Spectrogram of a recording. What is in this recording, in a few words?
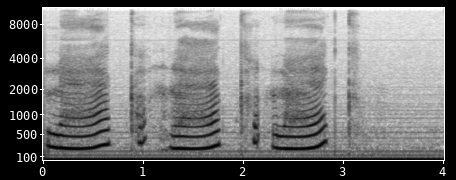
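"lick", spoken word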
